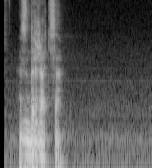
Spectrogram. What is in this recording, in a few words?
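"zdržať sa", Slovak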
